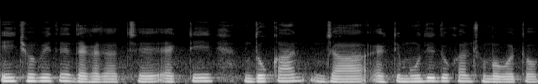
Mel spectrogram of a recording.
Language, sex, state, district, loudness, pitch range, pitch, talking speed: Bengali, male, Tripura, West Tripura, -16 LUFS, 130-155 Hz, 140 Hz, 120 wpm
